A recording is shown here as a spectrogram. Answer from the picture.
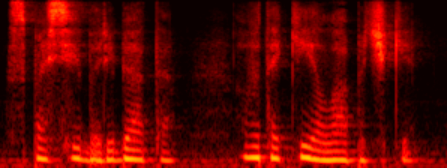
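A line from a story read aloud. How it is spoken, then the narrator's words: Tearful whisper. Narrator (Russian): прошептала, чувствуя, как на глаза наворачиваются слезы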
